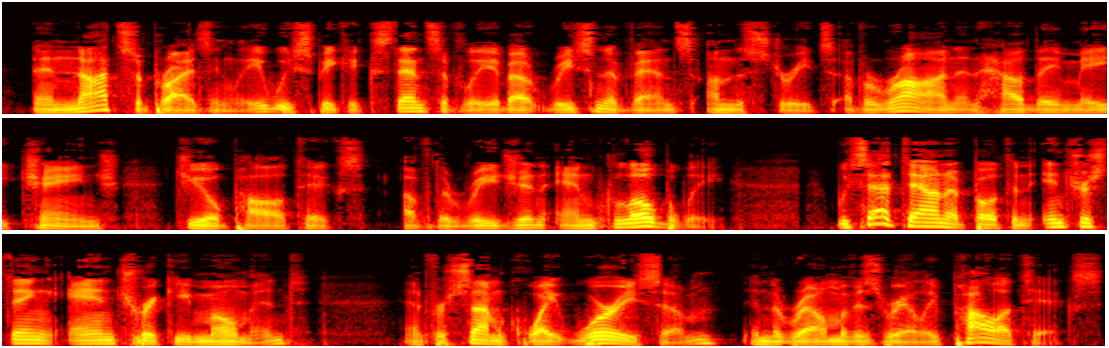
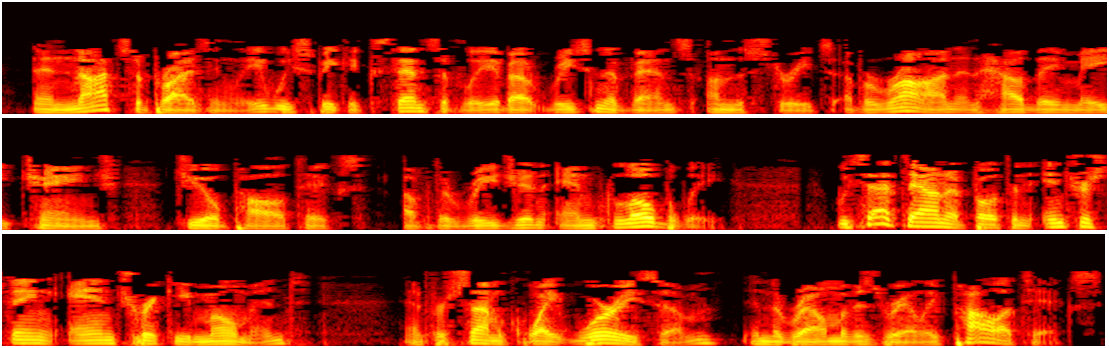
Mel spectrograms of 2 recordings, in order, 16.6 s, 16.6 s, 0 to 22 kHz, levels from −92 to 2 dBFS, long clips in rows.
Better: first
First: garbled, watery; slightly; nothing above 10 kHz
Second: garbled, watery; badly; nothing above 5.5 kHz

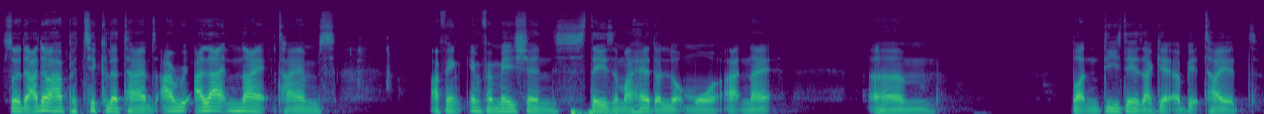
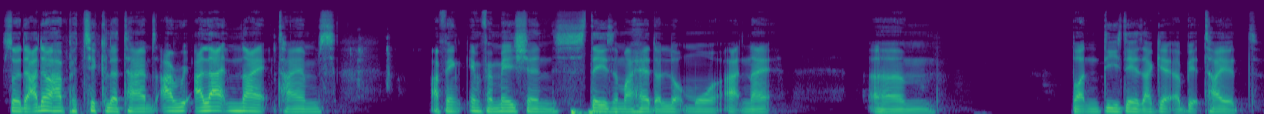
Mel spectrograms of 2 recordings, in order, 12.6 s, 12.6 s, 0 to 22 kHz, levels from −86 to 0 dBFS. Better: second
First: muffled; slightly; fading above 1.5 kHz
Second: none

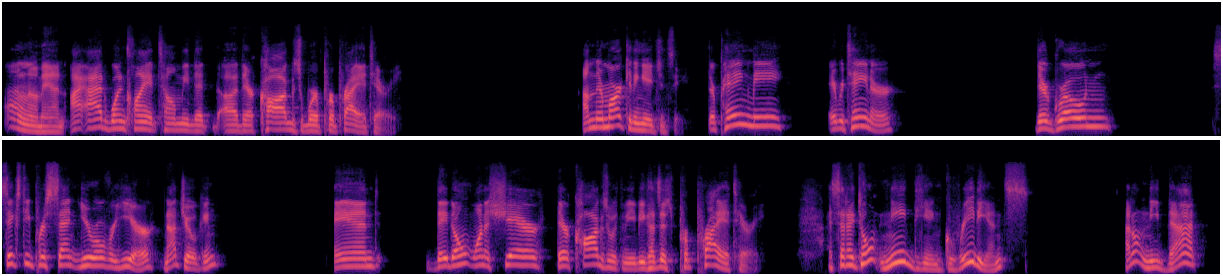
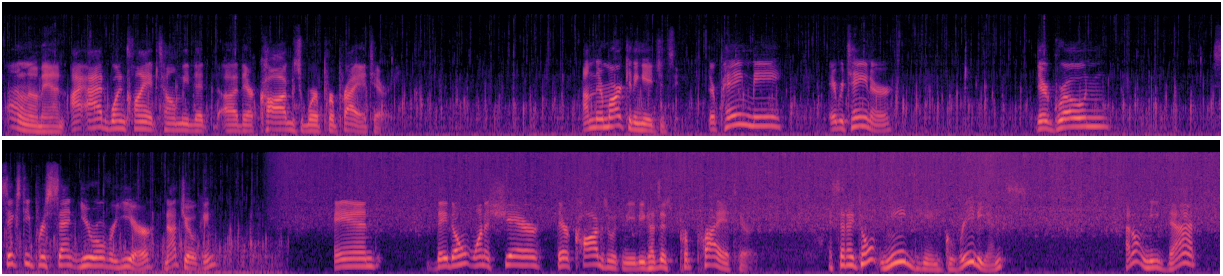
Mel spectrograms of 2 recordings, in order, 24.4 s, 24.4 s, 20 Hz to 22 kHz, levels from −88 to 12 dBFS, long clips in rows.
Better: first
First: none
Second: household noises; noticeable; throughout; 10 dB below the speech

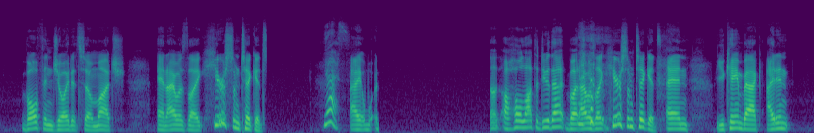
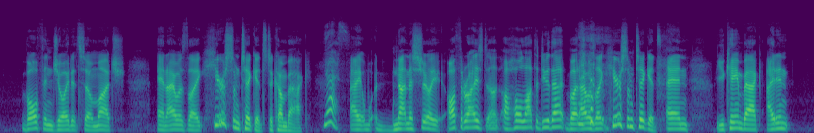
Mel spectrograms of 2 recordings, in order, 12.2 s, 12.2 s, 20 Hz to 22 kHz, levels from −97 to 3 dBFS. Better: second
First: audio cutting out; at 4 s for 0.5 s and at 5.5 s for 1.5 s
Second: none

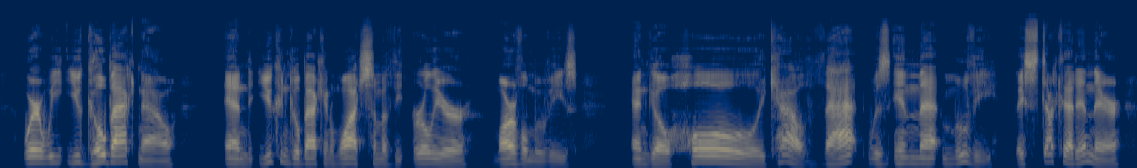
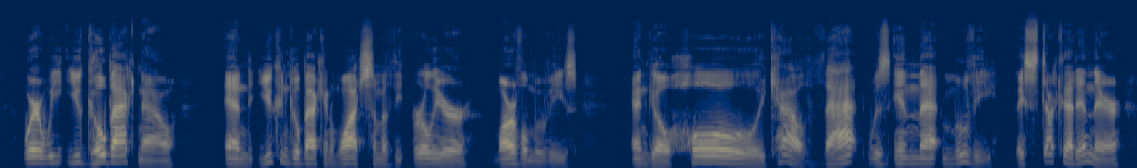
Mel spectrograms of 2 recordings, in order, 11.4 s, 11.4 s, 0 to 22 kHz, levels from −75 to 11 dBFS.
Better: neither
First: thin; very; fading below 650 Hz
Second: thin; very; fading below 650 Hz

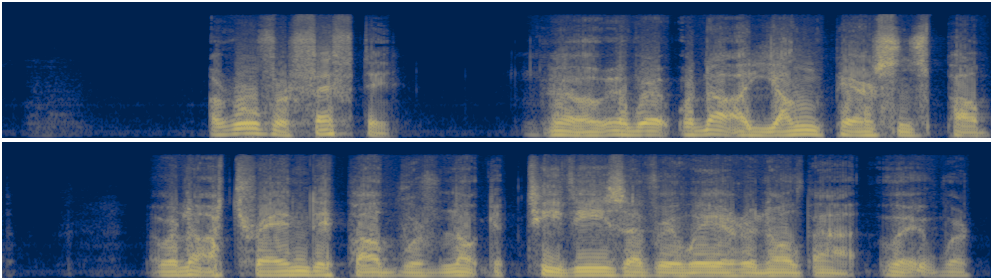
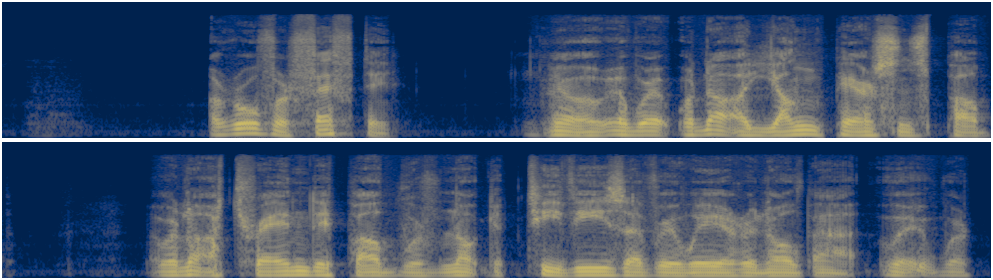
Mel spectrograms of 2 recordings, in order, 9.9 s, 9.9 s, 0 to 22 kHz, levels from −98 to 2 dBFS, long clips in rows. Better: second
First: distortion; slight; 5% of the sound clipped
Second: none

